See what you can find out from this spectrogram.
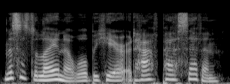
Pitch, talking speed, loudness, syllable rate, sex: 200 Hz, 235 wpm, -18 LUFS, 5.8 syllables/s, female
